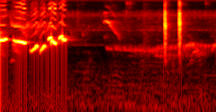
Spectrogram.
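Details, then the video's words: Female white-rumped shama singing to stir males into song: a quick run of loud, clear whistled notes that rise and fall in pitch, then fading softer warbles and two sharp clicks. "suara murai betina gacor pendongkrak emosi asli bikin gacor murai batu jantan"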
